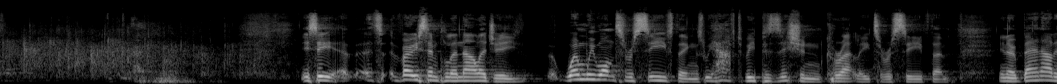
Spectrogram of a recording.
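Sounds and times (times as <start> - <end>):
audience applause: 0.0 - 2.7
speech: 3.0 - 10.5.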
